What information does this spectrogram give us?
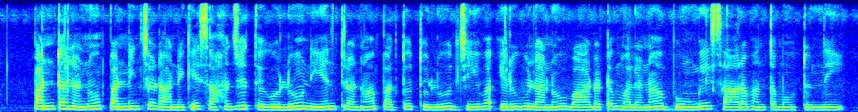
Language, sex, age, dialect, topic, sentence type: Telugu, female, 25-30, Central/Coastal, agriculture, statement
